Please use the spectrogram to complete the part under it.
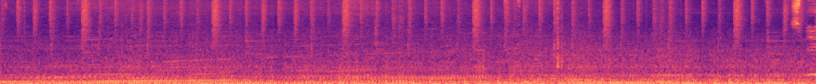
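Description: A tuned Jaguar car pulls out of a roundabout, heard from inside the cabin as a loud, steady low engine drone and road rumble building smoothly under load.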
